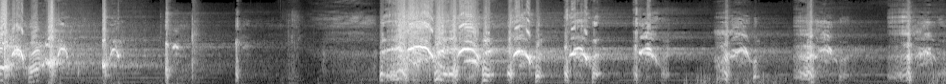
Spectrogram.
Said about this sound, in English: … needs a cough.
